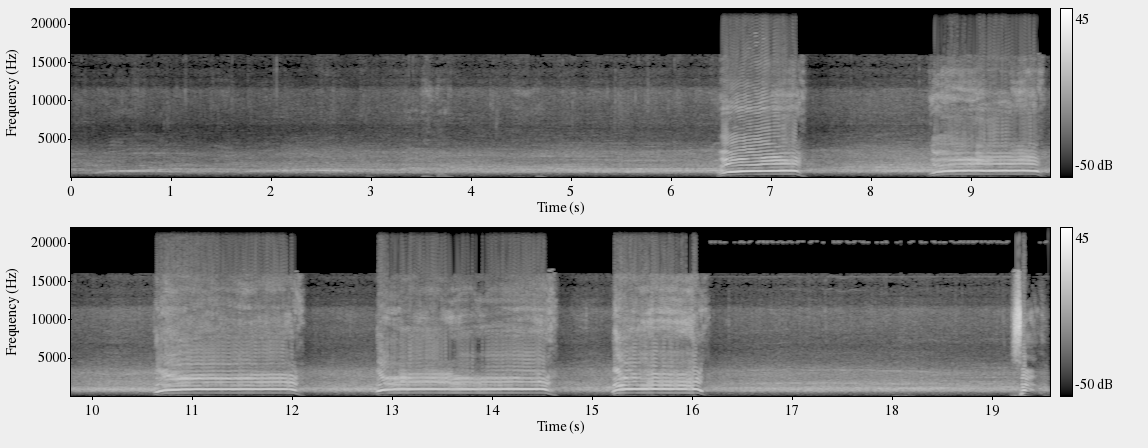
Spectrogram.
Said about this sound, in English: We are just shouting. No, we are not shouting. There is something we are seeing in the spirit, and every time we see it, we see the end of the devil,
